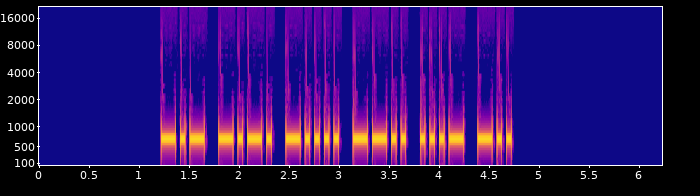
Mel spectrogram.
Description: Morse code, heard as a keyed tone, about 25 wpm, 700 Hz. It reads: KC6ZVD
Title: USA Call Signs - 6 Characters - 25wpm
